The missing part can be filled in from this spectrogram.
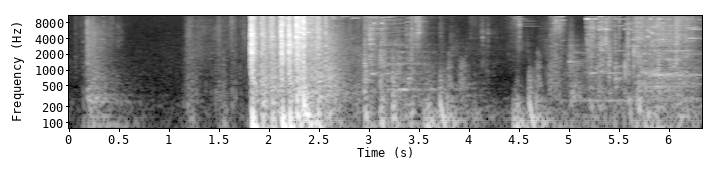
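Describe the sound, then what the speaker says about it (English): Bursts of gunfire in a competitive Call of Duty scrim, rapid automatic fire in several loud bursts separated by brief gaps, close and sharp. "Envoy shooting"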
